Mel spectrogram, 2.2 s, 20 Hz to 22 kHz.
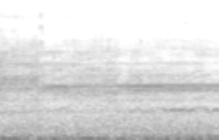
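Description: Traxxas TRX4M micro crawler's small brushed electric motor and drivetrain giving a thin, steady high whine as it crawls at low speed, over a low rumble.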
